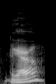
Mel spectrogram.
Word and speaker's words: Notaro: Notaro? Is that how you pronounce it?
